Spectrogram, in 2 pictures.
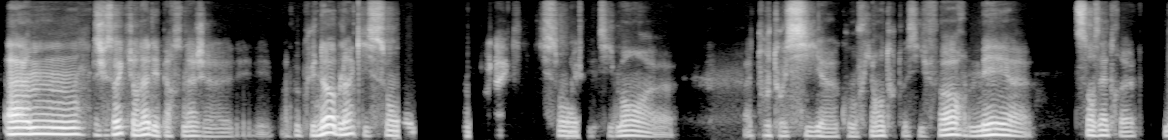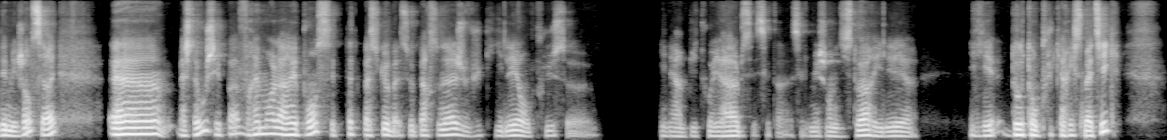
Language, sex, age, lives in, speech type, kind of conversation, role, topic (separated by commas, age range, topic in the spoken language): French, male, 40-44, France, conversation, podcast, guest, Comment développes-tu ta confiance en toi, concrètement ?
